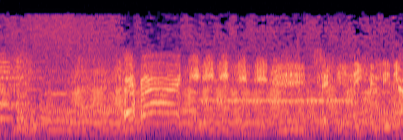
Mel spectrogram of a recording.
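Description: Cartoon soundtrack: sound effects and music, with steady droning tones, a quick rising-and-falling glide about a second in, and short repeated bursts later on.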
